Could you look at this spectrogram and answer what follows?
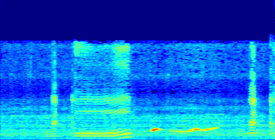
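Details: Pet parrot vocalising as it talks with its owner: a drawn-out, rising voice-like tone, then short bright whistled notes sliding upward, with a few faint clicks in a quiet room.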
